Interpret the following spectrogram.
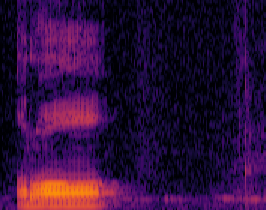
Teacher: র একবার কম্পন হবে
